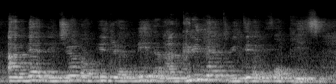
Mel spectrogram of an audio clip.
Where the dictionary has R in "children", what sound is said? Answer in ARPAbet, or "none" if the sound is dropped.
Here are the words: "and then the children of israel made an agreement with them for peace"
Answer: none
